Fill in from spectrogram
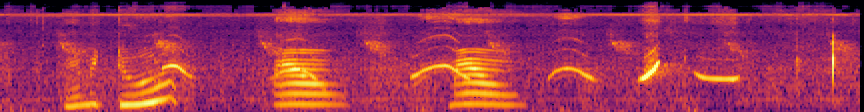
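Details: Pet parrot repeating "Mitthu Mitthu": rising voiced syllables, then two longer arched voice-like calls, followed by short whistled slurs and sharp clicks.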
